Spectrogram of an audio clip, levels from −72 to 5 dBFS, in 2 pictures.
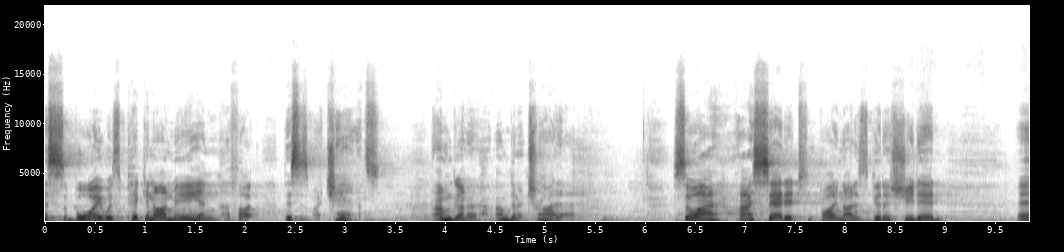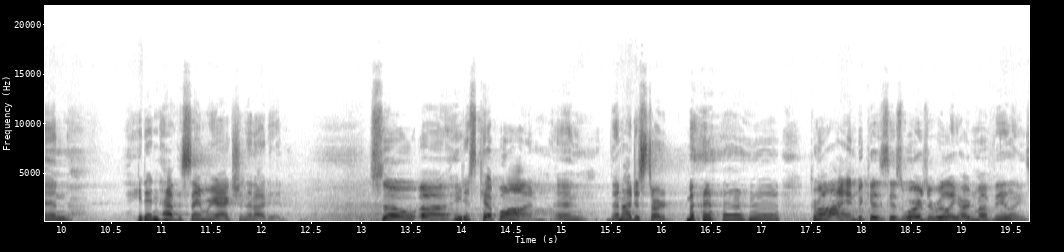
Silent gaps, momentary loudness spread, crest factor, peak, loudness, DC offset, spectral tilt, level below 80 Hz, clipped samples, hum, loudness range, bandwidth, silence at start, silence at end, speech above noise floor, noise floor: none; 13 LU; 18 dB; -4 dBFS; -20 LUFS; under 0.1%; -2.5 dB/octave; -68 dBFS; under 0.1%; none; 4 LU; 17 kHz; 0 s; 0 s; 25 dB; -44 dBFS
